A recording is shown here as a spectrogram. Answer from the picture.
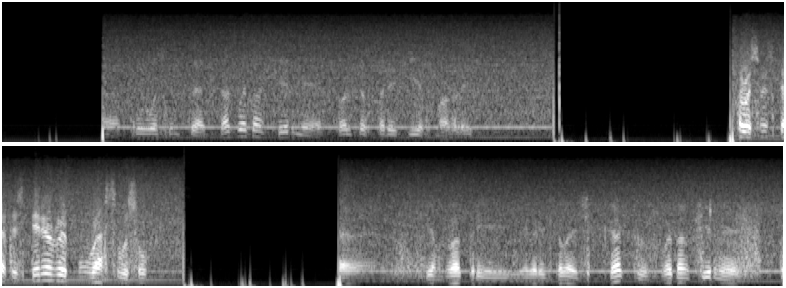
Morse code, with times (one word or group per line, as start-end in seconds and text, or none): none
